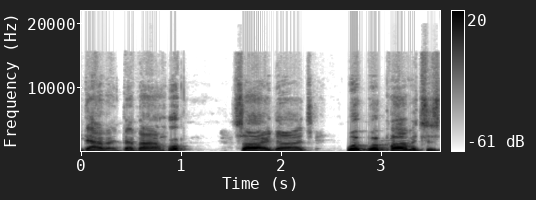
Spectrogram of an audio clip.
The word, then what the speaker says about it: Davao: Davao. I'm saying Dava. Davao.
